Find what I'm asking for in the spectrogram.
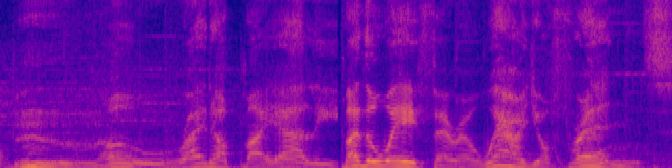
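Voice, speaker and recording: A man puts on a cartoonish character voice at a medium pitch and a fairly slow pace. Loud background noise fills the recording. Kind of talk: anime fan dub. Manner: menacing, taunting.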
